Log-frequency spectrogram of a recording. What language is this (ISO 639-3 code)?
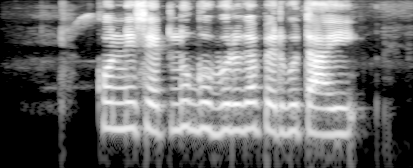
tel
